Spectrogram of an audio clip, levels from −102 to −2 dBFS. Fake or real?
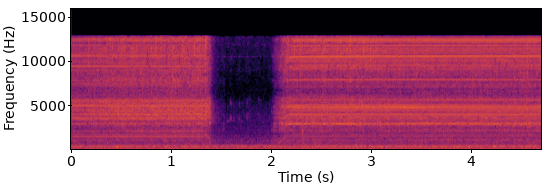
real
